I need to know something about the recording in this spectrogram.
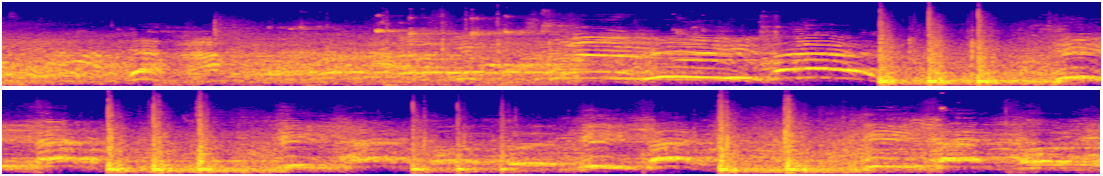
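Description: A basketball bouncing on a hard sports-hall floor, with a run of sharp, irregular bounces starting about four seconds in, among players' and spectators' voices.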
